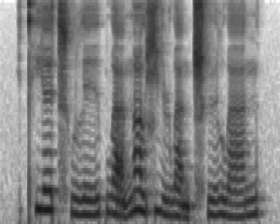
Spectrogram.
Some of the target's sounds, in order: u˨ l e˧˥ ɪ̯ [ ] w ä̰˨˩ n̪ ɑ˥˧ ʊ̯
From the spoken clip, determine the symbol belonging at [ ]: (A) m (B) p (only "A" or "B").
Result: B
